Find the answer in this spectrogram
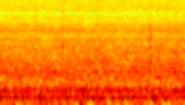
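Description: Steady hum of honey bees from an open hive, the queenless hum of a colony that has lost its queen.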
